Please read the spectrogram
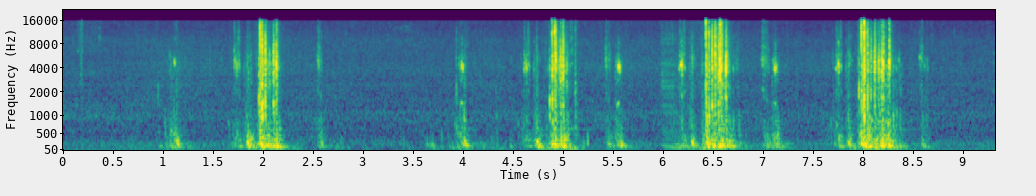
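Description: Gusts of hurricane wind buffeting the microphone: about six sudden, irregular rushes of rumbling noise a second or so apart, over a low steady hiss.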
